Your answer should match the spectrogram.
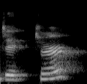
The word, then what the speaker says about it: Dichter: And our special guest today is Dar. Do I pronounce it right? Because I use it as a German word.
